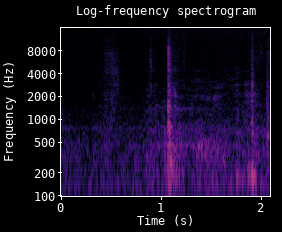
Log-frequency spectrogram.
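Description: Quiet car interior with one short, sharp click about a second in.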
